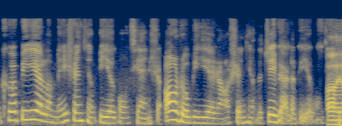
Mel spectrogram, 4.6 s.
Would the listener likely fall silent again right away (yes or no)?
no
